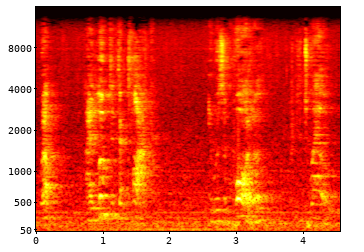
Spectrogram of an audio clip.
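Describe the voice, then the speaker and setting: A man's voice: very high-pitched, lively intonation, takes it slowly, full character voice. Guy doing a genial old-fashioned doctor for a radio play, blustery and stammering, very echoey far-off recording. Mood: reminiscing. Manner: hesitant, blustering, repeats himself. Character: genial, curious old-fashioned Doctor Watson, male storyteller. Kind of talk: 1930s radio drama acting. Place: museum live performance space. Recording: echoey room, distant mic, clear background noise.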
